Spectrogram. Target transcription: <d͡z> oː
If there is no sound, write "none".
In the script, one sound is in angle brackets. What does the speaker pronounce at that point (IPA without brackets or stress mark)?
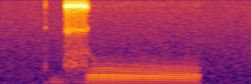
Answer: d͡z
